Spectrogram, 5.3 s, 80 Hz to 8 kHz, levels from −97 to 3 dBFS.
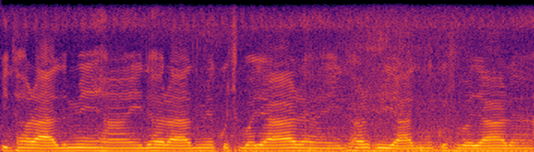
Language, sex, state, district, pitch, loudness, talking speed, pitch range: Hindi, male, Bihar, Patna, 150 Hz, -15 LUFS, 180 wpm, 145-160 Hz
